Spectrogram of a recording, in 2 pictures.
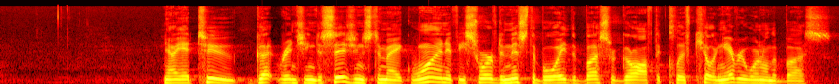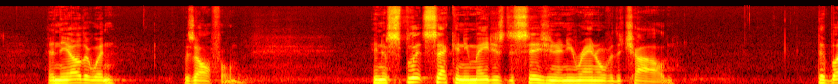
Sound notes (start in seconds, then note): none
